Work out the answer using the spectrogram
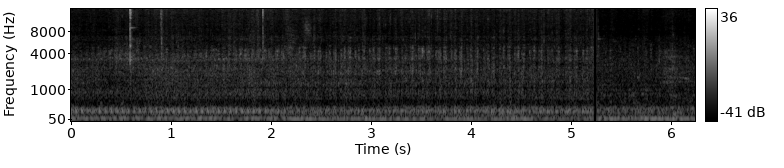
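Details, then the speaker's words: Vintage barn-find boat's outboard on its first run in 20-30 years, idling on the water before the maiden voyage: steady, even low burble with constant pitch, no misses or knocks; normal smooth idle. "so far so good she idles she's running smooth"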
